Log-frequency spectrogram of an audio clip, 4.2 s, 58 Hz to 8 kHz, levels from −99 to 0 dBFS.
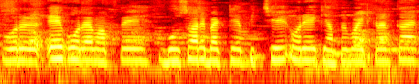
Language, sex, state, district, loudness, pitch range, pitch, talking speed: Hindi, male, Haryana, Jhajjar, -16 LUFS, 225-235 Hz, 230 Hz, 255 wpm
